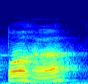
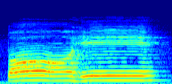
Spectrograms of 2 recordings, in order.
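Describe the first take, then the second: First: The final vowel is an open a. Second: The final vowel leans toward e.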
